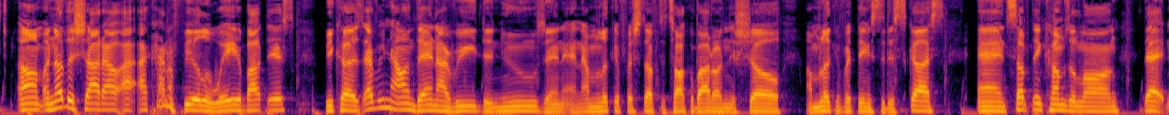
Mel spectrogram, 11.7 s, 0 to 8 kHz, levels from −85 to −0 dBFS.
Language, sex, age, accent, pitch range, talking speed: English, male, 30-49, American, 95-130 Hz, 230 wpm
